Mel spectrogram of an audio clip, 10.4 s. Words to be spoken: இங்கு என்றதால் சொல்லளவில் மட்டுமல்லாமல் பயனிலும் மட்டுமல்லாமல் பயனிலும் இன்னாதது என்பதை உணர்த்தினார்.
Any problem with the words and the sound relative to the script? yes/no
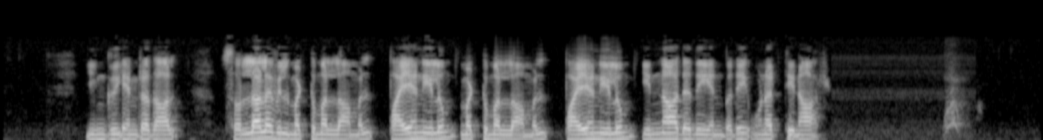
yes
